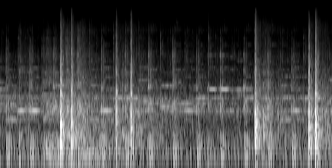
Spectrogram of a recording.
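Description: Fireworks going off in a series of sharp bangs, several of them in quick pairs, over music.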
